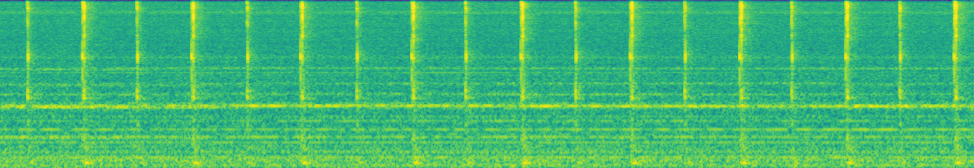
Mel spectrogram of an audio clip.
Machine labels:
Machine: valve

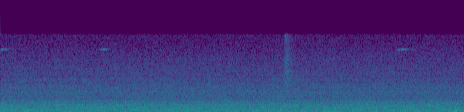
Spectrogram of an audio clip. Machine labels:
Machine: fan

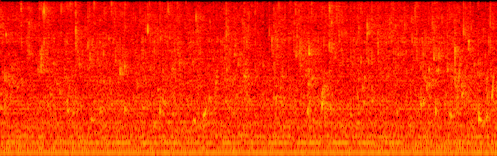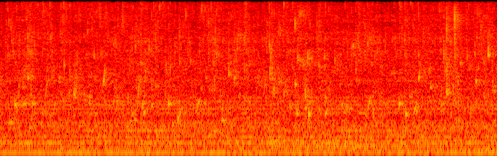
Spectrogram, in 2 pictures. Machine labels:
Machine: pump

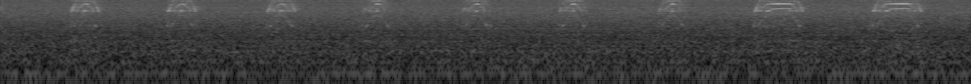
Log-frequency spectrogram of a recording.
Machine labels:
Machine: slide rail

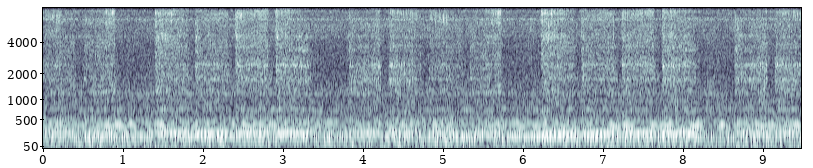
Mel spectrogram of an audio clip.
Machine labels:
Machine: slide rail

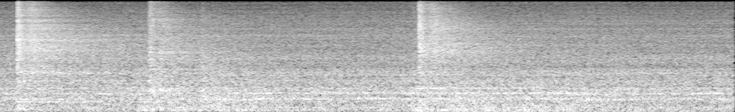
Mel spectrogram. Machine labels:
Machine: fan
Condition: abnormal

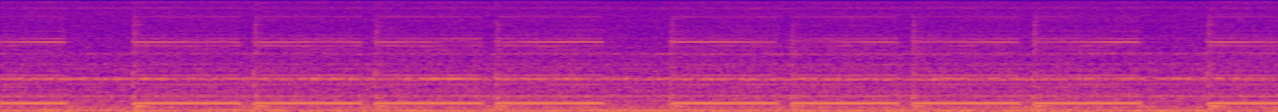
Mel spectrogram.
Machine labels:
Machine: slide rail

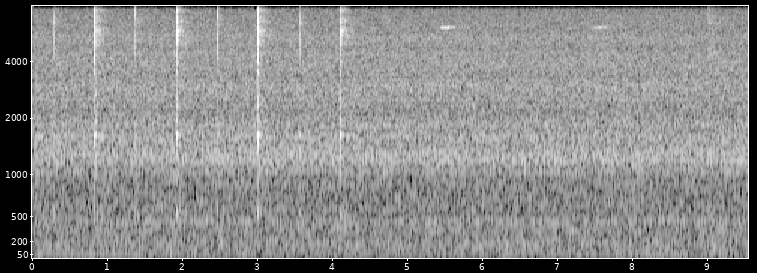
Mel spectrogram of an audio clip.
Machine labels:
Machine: valve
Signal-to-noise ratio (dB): -6 dB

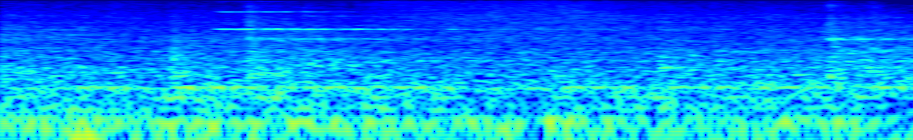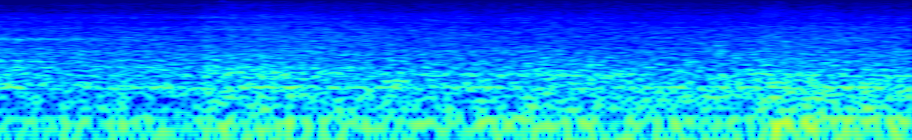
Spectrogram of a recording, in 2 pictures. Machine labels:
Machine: slide rail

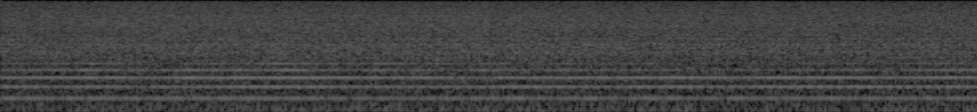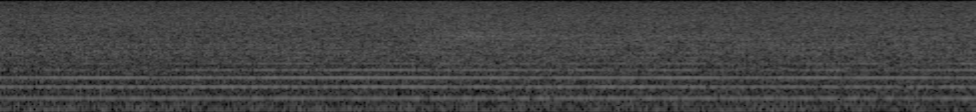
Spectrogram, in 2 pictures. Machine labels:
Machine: fan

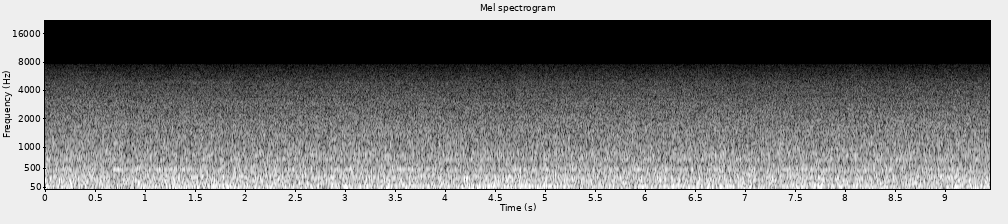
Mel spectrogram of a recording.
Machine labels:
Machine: fan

